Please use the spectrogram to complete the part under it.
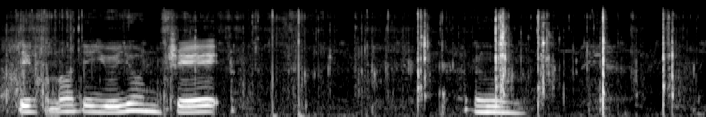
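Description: A metal spoon clinks against a plastic bowl while stirring wet salad.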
